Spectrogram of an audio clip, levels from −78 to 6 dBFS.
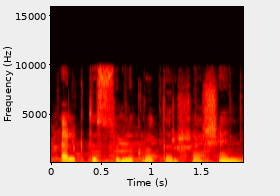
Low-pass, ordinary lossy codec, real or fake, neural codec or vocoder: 9.9 kHz; Opus, 64 kbps; real; none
